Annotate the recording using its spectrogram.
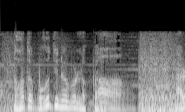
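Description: A man's voice speaking, then a short burst of noise near the end.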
